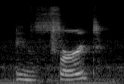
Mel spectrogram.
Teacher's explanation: the first insert there is a verb, insert, and then the stress is in the second syllable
